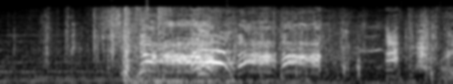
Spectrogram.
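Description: A man screams loudly in fright.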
